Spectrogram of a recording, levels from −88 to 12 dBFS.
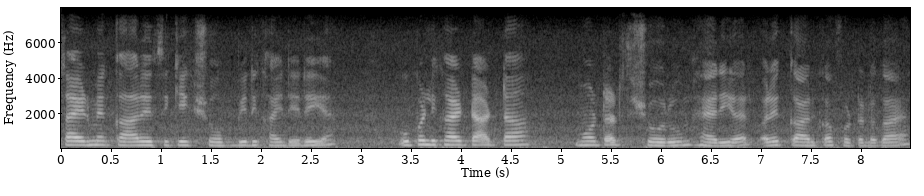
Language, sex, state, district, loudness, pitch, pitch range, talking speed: Hindi, female, Haryana, Charkhi Dadri, -18 LUFS, 205 Hz, 190-220 Hz, 170 wpm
